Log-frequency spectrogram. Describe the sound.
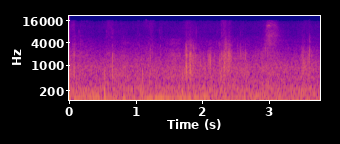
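Footsteps of a person walking outdoors on a night-time stroll, a steady series of soft, even paces that tap out a regular rhythm over a constant low background noise.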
